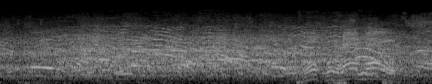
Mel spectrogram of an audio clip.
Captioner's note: crowd shouting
